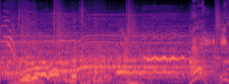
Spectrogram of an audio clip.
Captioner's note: clyde screeches into the mic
